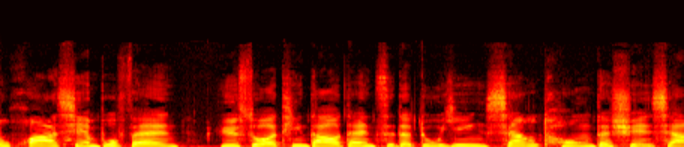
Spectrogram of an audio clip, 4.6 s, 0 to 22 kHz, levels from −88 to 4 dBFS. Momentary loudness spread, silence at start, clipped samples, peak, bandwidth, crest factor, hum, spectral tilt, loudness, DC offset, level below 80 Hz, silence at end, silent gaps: 6 LU; 0 s; under 0.1%; -6 dBFS; 13.5 kHz; 16 dB; none; -4.5 dB/octave; -23 LUFS; under 0.1%; -64 dBFS; 0 s; none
